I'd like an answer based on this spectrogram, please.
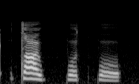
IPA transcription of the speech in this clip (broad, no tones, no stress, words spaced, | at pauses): tˤeu̯pːotpo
